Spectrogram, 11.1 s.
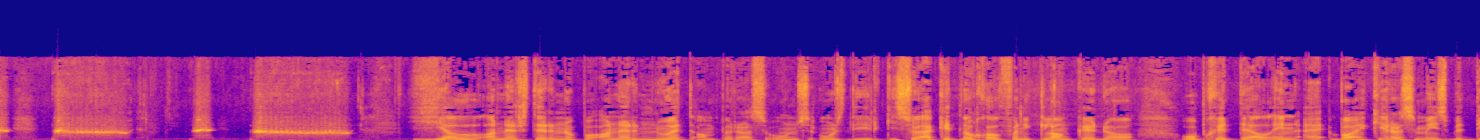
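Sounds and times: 
person whistling an imitation of a turtle dove call: 0.0s - 2.7s
speech: 3.1s - 11.0s.

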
